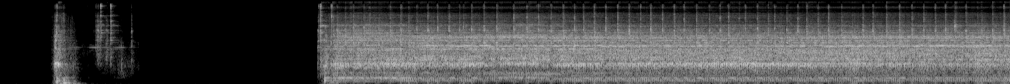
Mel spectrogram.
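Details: Husqvarna 130 chainsaw with customer-reported noise: steady high buzz with rapid regular pulsing near four beats a second; starter removed while running ruled out as the source, cause not yet confirmed.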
